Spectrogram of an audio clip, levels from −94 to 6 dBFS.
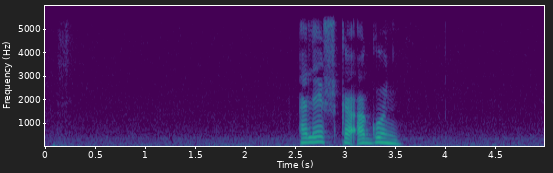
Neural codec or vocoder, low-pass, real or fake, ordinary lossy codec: none; 5.4 kHz; real; none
